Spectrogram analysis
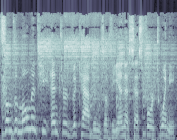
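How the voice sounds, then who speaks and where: A narrator of middle pitch reading a scripted recap for a sci-fi radio play. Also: very animated, brisk. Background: prominent music.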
